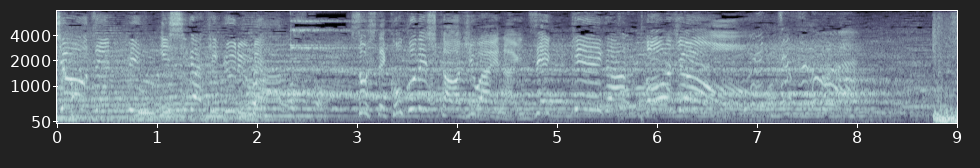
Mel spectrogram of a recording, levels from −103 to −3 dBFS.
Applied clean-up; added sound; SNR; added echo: none; none; none; none.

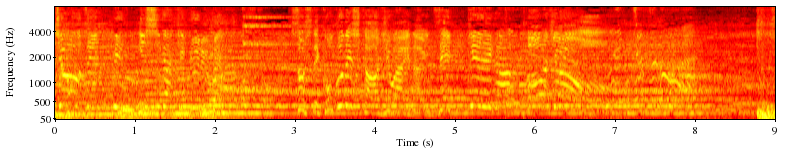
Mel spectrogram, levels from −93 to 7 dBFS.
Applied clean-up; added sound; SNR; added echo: none; none; none; reverberation time 1.3 s.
